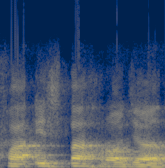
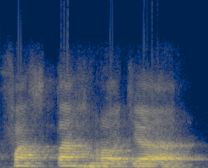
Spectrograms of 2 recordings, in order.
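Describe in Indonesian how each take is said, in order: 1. Ada vokal 'i' tambahan yang mengikuti 'fa'. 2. Tidak ada vokal tambahan yang mengikuti 'fa'. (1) "Alifnya terbaca faistakhroja, tak perlu" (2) "alifnya tak dipakai. Langsung apa? Fastakhroja"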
